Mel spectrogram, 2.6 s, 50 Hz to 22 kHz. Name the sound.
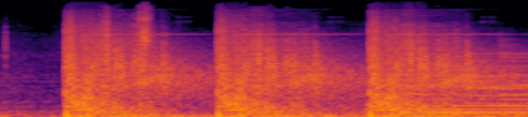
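gunfire in Fallout 4 video game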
